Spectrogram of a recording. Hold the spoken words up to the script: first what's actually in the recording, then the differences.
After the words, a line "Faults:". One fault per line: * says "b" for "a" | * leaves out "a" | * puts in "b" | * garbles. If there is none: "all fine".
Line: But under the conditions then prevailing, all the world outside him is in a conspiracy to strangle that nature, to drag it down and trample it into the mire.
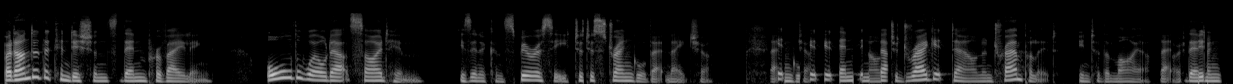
But under the conditions then prevailing, all the world outside him is in a conspiracy to to strangle that nature, [garbled] to drag it down and trample it into the mire. [garbled]
Faults:
* puts in "to"
* garbles
* garbles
